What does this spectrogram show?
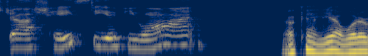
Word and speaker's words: Hasty: Like just say, and it's pronounced Hasty, yeah? Correct, Josh Hasty.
